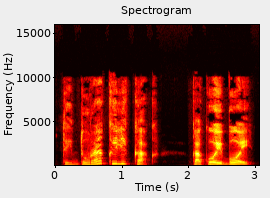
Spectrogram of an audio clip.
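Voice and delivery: exasperated scolding. A narrator's reading. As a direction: scold him as if he's an idiot. Senior guard scolds recruit.

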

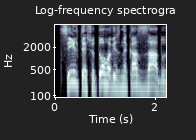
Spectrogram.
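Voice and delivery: high, loud command; urgent order. A narrator's reading. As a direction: shout instructions over the chaos. Brother urgently instructs in chaos.

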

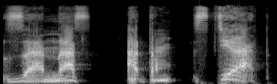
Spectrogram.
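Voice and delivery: slow, strained vow of revenge; dying threat. A narrator's reading. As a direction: rasp a last defiant threat.

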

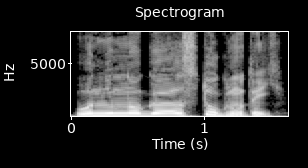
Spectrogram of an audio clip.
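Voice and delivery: high-pitched, flustered aside; flustered mutter. A narrator's reading. Firs explains strange guest to father, flustered. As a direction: explain him away, at a loss. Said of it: "растерянно пробормотал Фирс".

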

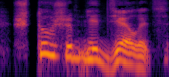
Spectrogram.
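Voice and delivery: high, slow tearful plea; tearful cry. A narrator's reading. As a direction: wail it, close to tears. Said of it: "заливаясь слезами, воскликнула". (сквозь слёзы)

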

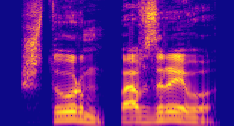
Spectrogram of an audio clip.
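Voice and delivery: loud, slow, firm order; slow loud command. A narrator's reading. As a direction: call out the order slowly and firmly. Lieutenant orders assault before battle.

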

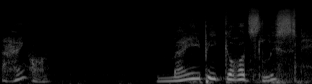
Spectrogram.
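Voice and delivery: very soft, slow dawning wonder; hushed realisation. Acted. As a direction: let the thought creep in almost whispered.

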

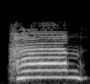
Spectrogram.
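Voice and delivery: high, loud heckle; heckler's yell. A narrator's reading. Someone at the back heckling the actor, yelling. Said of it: "yelled someone at the back".

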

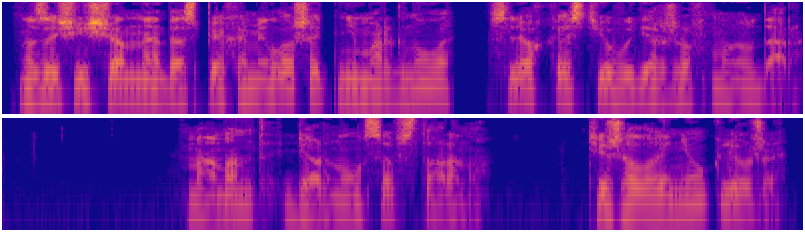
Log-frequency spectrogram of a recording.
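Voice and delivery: usual speaking voice

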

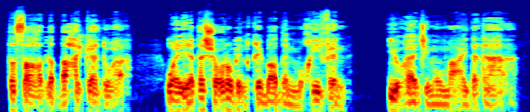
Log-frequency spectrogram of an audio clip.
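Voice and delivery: ordinary delivery, nothing marked

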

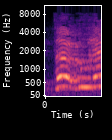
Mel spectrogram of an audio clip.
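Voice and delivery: فعل said fa-'u-la, middle vowel u; damma on ain. Shown as a demonstration. Teacher listing verb patterns, فعل as fa'ula. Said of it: "بضم العين".

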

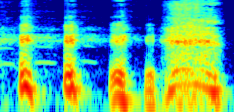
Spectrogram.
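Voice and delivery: high smoky dragon chuckle; smoky dragon breath. Acted. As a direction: laugh through a puff of smoke. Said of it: "выпустила клуб дыма из ноздрей и засмеялась". (дымный смех драконицы)

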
